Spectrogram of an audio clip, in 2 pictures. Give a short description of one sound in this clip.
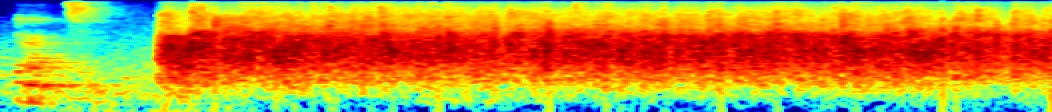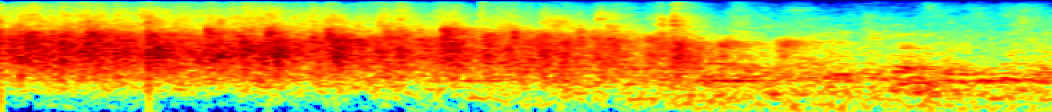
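An audience applauds loudly in a room, then the clapping slowly fades.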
